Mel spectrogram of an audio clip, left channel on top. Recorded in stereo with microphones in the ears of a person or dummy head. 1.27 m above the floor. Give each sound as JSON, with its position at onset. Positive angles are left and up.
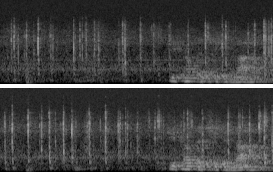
{"t": 1.7, "sound": "a man speaking", "side_deg": -80, "distance_m": 7.0}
